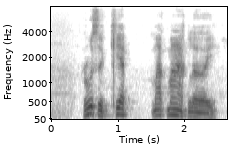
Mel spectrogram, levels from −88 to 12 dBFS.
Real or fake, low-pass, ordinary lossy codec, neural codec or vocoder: real; none; none; none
